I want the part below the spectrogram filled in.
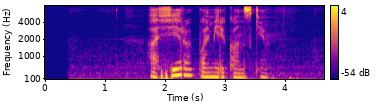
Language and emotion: Russian, neutral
